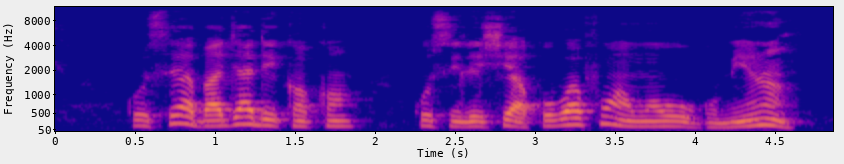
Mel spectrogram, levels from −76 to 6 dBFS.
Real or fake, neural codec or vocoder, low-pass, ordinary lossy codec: real; none; 10.8 kHz; MP3, 48 kbps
